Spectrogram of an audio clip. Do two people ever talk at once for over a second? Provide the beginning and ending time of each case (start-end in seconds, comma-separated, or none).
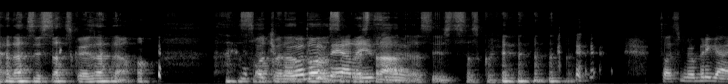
2.5-4.2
